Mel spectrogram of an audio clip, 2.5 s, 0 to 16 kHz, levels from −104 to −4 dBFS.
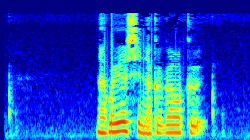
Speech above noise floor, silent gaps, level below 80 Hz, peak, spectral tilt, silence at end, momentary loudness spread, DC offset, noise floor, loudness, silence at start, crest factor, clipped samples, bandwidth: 46 dB; none; -62 dBFS; -12 dBFS; -4.5 dB/octave; 0.45 s; 12 LU; under 0.1%; -71 dBFS; -25 LUFS; 0.95 s; 16 dB; under 0.1%; 11.5 kHz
